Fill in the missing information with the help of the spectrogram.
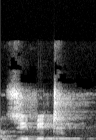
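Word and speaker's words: gibbet: उसी प्रकार जीबिट, इसको जीबिट बोलेंगे, यहाँ पर घे का उच्चारण दे रहा है, यहाँ पर जे का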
